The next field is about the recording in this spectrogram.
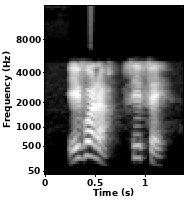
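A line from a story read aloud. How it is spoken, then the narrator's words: Triumphant exclamation. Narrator (French): s'exclama Fred d'un ton triomphant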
